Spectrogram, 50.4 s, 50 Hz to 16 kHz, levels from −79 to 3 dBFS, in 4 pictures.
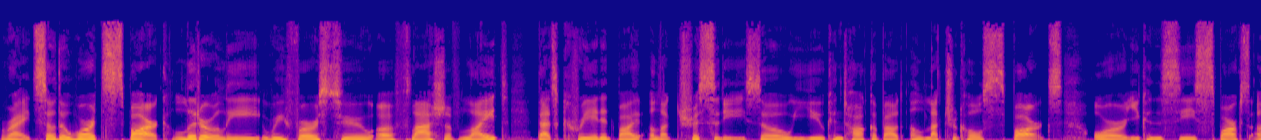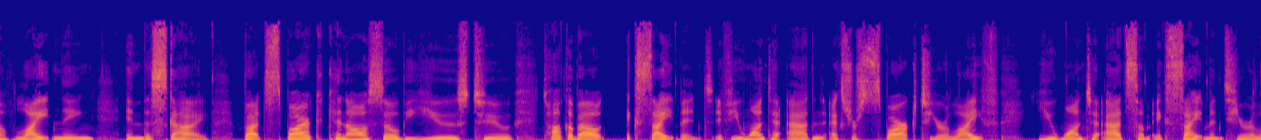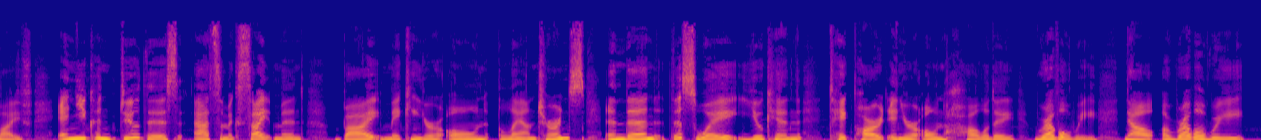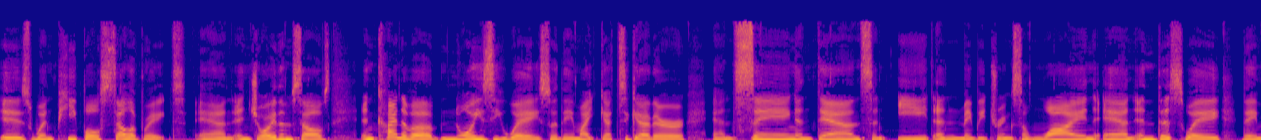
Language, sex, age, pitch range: Chinese, female, 40-59, 175-215 Hz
